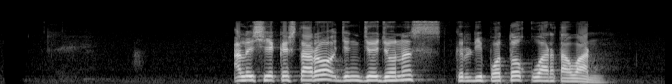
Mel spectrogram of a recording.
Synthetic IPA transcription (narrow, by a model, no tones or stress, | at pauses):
ʔalɛsiakɛst̪aɾɔd͡ʒɨŋd͡ʒɔd͡ʒɔnəskɨrdipɔt̪ɔkuwart̪awan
